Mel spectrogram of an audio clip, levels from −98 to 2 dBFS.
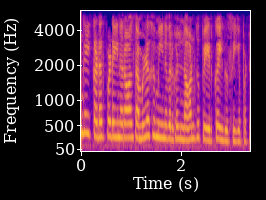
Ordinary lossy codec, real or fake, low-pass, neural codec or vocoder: none; real; 5.4 kHz; none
